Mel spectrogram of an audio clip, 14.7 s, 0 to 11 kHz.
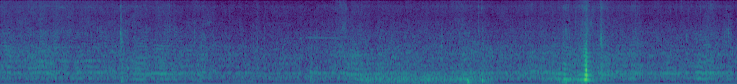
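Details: Honey bees washboarding at a hive in an apiary, early July 2019, the only colony showing this behaviour; soft steady humming buzz of many bees, broken by a few sharp knocks and a loud bang near the end.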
